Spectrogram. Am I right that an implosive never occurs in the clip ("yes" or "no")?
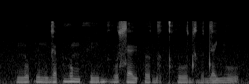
yes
